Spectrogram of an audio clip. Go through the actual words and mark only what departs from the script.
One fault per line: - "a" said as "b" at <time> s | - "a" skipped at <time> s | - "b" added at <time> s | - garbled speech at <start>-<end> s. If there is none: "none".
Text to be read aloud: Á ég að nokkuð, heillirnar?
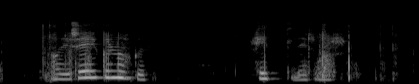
- "segja ykkur" added at 0.7 s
